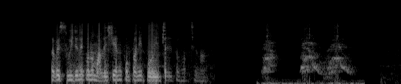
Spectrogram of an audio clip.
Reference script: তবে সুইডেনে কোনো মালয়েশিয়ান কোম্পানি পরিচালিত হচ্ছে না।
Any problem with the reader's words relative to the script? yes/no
no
